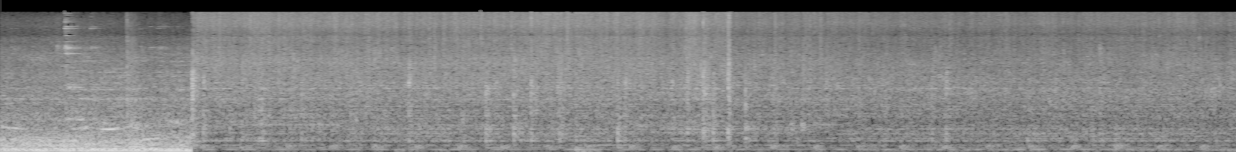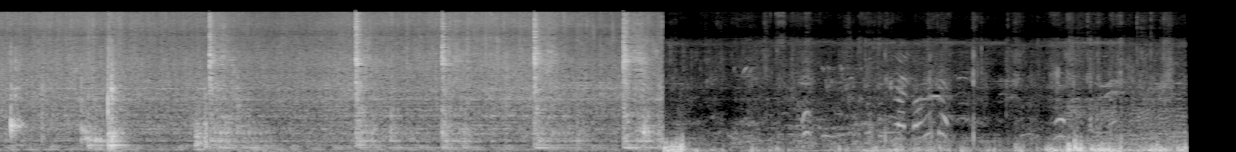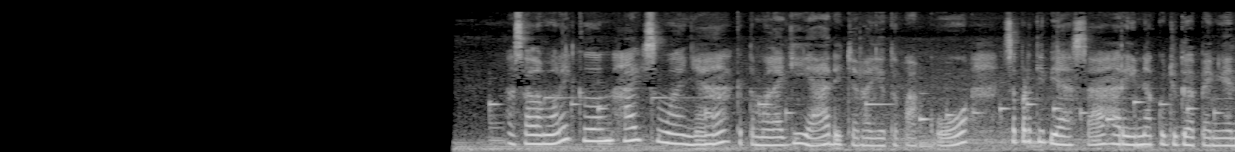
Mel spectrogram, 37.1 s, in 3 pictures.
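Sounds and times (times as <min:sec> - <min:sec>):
stir-fry sizzling in a wok: 0:01.9 - 0:19.0
metal spatula scraping wok: 0:02.3 - 0:19.0.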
